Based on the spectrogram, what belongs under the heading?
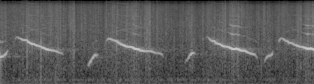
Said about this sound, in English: The first bird voice that greets me in the spring of the year is the cardinal redbird, calling, "What cheer, what cheer, what cheer?"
